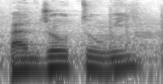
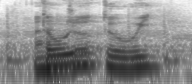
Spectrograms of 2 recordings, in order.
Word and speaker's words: Banjo-Tooie: Alexandre Armon qui dit Banjo-Kazooie et mention spéciale pour, je pourrais le prononcer, Toi, T-O-I-E. – Oui, Banjo-Tooie. – Banjo-Tooie.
